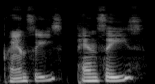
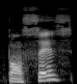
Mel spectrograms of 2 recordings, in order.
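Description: First: It is said like the English word pansies. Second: It is said like the French word pensées.

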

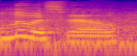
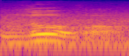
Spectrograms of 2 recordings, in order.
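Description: First: The name is said the way outsiders say it. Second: The name is said the way locals say it. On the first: This is how people from another state say it. The speaker calls it wrong. "It's not Louisville" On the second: This is how people from Kentucky say it. The speaker calls it right. "It's Louisville. Okay? Get it right"

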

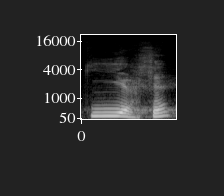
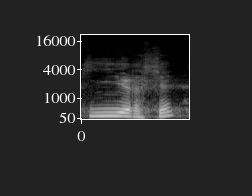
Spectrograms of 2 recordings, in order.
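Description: The two takes are said the same way.

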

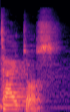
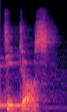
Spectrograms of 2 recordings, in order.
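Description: First: The name is said with an English pronunciation. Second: The name is said with a Greek pronunciation. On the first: "The English will say Titus" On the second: "The Greeks say Titus"

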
